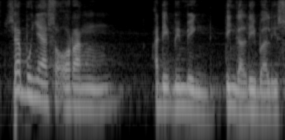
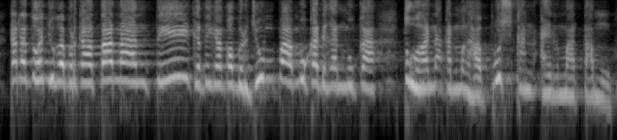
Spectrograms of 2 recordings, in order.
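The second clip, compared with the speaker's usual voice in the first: raised, ringing promise to the flock; loud preaching; 12 semitones higher, 10 dB louder than usual. Acted. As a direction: proclaim it loudly. Preaching at full force.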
